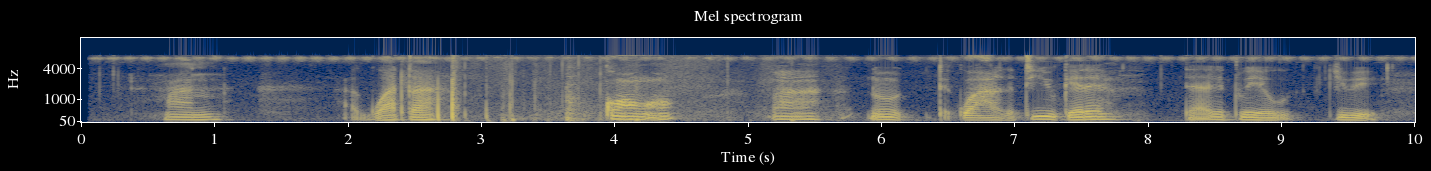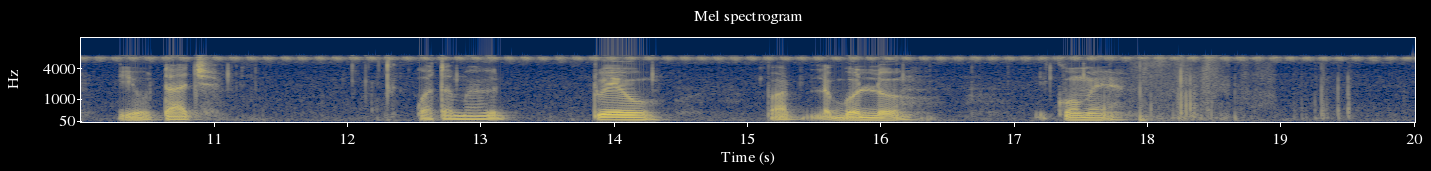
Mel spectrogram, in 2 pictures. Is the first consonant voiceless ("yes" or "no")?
no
